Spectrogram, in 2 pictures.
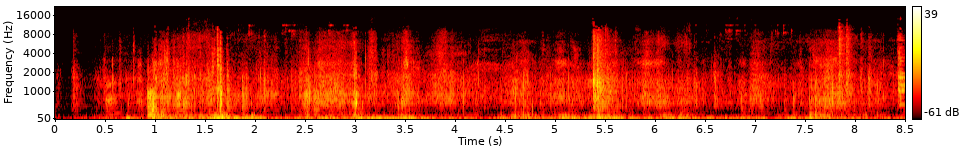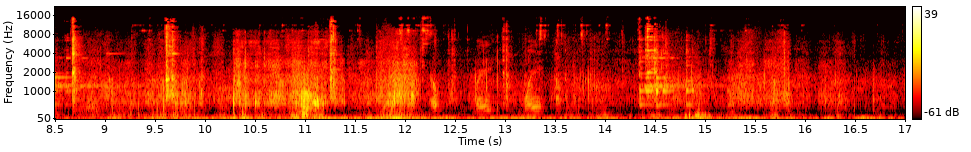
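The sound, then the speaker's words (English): Footsteps on an early morning walk on a gray day. Soft, steady steps go on throughout, with an uneven rhythm of light scuffs and crunches. “We're going off for a little walk this morning.”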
